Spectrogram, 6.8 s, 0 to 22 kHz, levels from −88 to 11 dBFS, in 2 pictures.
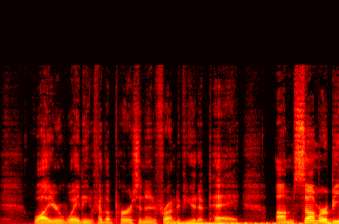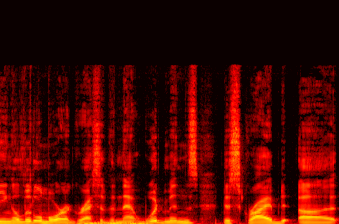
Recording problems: low rumble; faint; from 1.5 to 5 s; 20 dB below the speech

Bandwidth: 15.5 kHz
